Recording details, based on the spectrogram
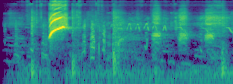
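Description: A female francolin gives one loud, sharp, upward-sweeping squeal, followed by several faint, softer chirps and clicks.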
